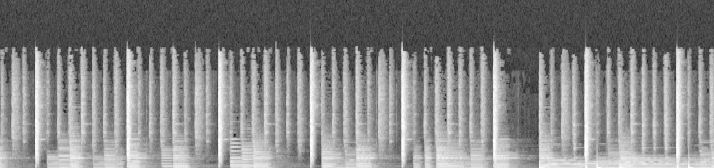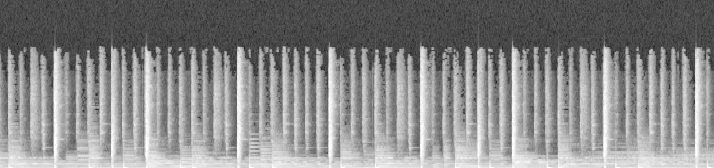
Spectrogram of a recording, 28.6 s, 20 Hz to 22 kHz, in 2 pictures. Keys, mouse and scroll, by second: 2.0 shift+middle click, 3.2 g, 5.0 shift+middle click, 7.0 ctrl+middle click, 7.8 shift+middle click, 8.1 middle click, 8.9 F2, 12.9 click, 14.3 click, 15.7 9, 17.2 click, 20.0 right click, 20.9 KP_5, 21.0 KP_1, 21.8 middle click, 22.6-23.3 scroll up 6, 23.5 middle click, 24.2 Tab, 25.1 z, 26.6 3, 27.5 alt+a.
